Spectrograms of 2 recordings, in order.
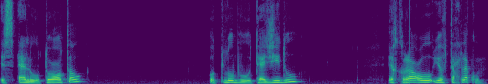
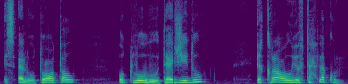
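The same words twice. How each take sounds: First: It is read slowly and deliberately. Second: It is read at a normal, quicker pace.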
